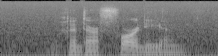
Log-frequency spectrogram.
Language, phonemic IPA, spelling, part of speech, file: Dutch, /ˌrʏdərˈfɔrdiˌjʏm/, rutherfordium, noun, Nl-rutherfordium.ogg
- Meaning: rutherfordium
